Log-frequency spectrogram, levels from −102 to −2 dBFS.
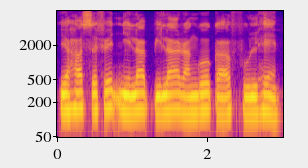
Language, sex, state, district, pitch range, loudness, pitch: Hindi, male, Arunachal Pradesh, Longding, 130-145 Hz, -13 LUFS, 140 Hz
